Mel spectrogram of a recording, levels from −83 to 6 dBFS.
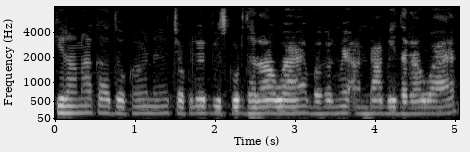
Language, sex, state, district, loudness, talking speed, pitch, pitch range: Hindi, female, Bihar, Bhagalpur, -25 LUFS, 190 wpm, 175 Hz, 170-180 Hz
